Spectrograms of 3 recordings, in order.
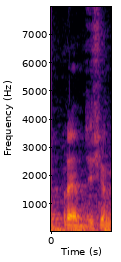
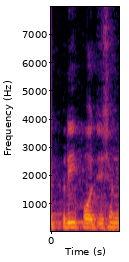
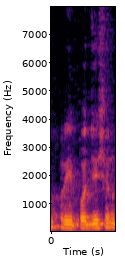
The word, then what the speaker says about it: preposition: तो इसको कई विद्यार्थी प्रीपोजिशन बोलते हैं, लेकिन एक्चुअल में ऐसा नहीं है दोस्तों, प्रीपोजिशन कोई उच्चारण नहीं होता है। इसका जो राइट प्रोनंसिएशन है वो क्या है? प्रेपोजिशन।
